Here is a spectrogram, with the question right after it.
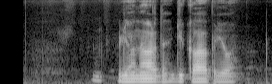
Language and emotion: Russian, sad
